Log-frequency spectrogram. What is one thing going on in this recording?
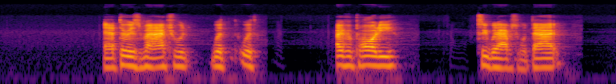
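A man talks calmly close to a webcam microphone, in short bursts with pauses.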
